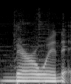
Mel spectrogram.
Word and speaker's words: Meriwyn: And my name is Marowyn, MERIWYN.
